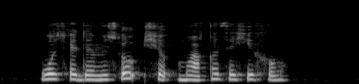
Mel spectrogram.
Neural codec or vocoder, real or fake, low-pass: codec, 16 kHz, 8 kbps, FreqCodec, smaller model; fake; 7.2 kHz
